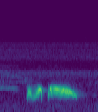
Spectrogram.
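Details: Female spotted dove giving a call to stimulate males: a quick rising double coo, then a long, even, gently throbbing coo that sinks at its close.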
